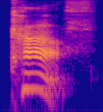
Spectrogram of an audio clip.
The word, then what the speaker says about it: calf: The letter L is normally not pronounced when it's after the vowels A, O, and U. Some example words are walk, half, calf, yoke, could.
